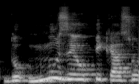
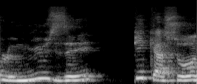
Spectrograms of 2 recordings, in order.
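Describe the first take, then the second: First: Said in the usual way. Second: Le Musée Picasso in French, musée with rounded y; French accent. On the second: Shown as a demonstration. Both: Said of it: "pronúncia em francês".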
